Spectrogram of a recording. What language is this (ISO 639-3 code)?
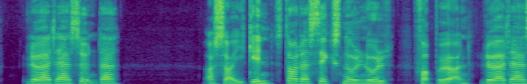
dan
